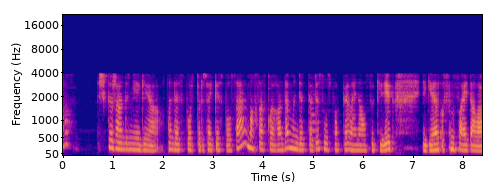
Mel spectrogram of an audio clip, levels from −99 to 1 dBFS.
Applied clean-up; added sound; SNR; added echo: neural mask model DeepFilterNet 3.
